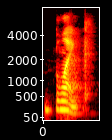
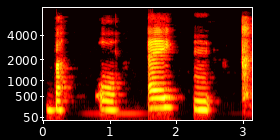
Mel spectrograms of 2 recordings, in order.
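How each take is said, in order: First: Said in the usual way. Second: BLANK split into five separate sounds; b... l... a... n... k, one sound at a time; sounded out phonemes. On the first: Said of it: "put those sounds into a word". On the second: Shown as a demonstration. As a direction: sound out BLANK with a gap after each sound. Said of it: "say the sounds in the word".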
